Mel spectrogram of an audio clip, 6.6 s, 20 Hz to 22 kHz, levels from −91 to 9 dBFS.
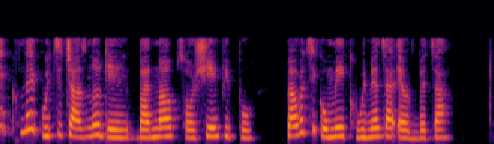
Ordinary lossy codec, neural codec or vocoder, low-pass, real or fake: none; codec, 24 kHz, 0.9 kbps, WavTokenizer, medium speech release version 1; 7.2 kHz; fake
